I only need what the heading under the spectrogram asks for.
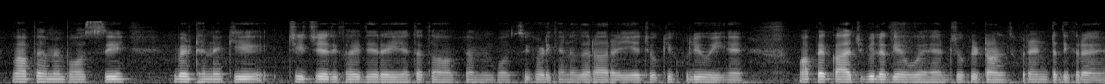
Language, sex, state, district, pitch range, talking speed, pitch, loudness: Hindi, male, Chhattisgarh, Rajnandgaon, 110-120 Hz, 210 wpm, 115 Hz, -22 LUFS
